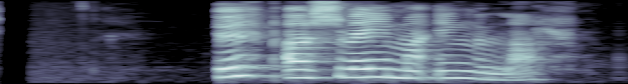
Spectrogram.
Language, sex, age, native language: Icelandic, female, 10, Icelandic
